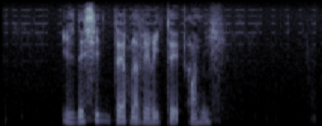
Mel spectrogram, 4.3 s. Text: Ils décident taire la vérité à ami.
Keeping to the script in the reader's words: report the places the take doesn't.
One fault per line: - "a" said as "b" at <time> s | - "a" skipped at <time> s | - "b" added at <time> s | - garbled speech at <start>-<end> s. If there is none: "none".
none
